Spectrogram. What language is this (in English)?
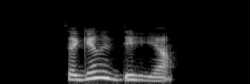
Kabyle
